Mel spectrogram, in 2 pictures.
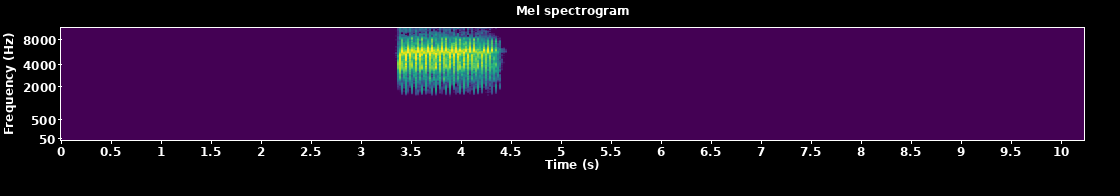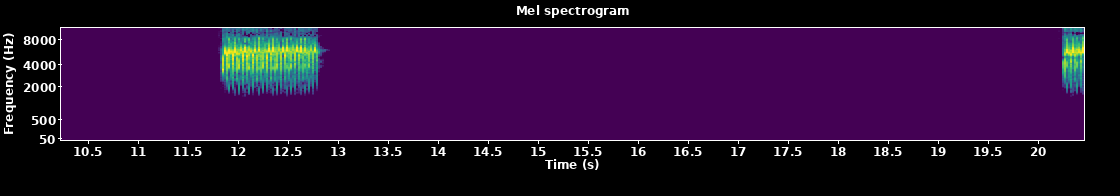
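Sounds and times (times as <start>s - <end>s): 
spotted towhee singing buzzy trills in the Pacific Northwest, Washington, United States: 3.4s - 4.4s, 11.8s - 12.8s, 20.2s - 20.4s.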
